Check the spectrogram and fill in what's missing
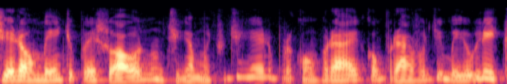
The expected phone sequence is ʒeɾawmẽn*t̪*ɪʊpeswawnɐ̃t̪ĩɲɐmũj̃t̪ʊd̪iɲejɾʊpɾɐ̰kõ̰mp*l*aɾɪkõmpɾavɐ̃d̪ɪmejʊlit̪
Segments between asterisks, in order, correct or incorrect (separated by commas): correct, incorrect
